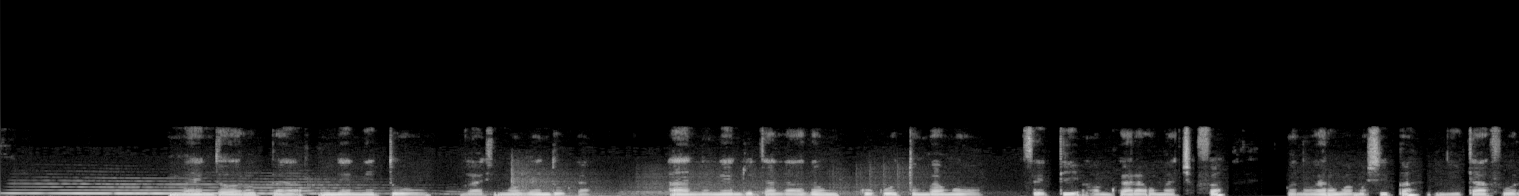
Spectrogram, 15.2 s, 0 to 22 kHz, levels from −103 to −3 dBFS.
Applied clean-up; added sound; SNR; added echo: none; Thump, thud; 12 dB; none.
